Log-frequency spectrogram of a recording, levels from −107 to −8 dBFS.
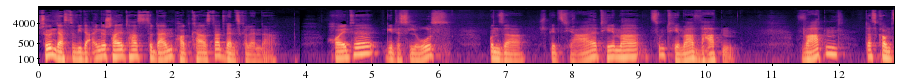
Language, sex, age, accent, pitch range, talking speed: German, male, 40-59, German, 85-110 Hz, 105 wpm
